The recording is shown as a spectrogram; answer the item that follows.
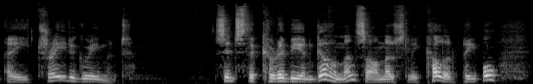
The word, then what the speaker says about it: Caribbean: First, let me just pat myself on the back for having finally schooled myself to give this word the American pronunciation, Caribbean. Back in Airstrip 1, we used to say Caribbean.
